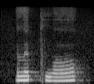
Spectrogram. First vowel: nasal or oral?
oral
